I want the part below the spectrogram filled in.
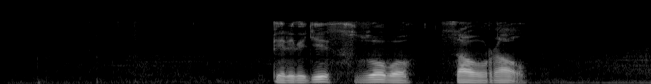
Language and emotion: Russian, neutral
